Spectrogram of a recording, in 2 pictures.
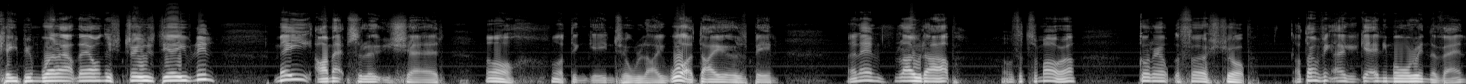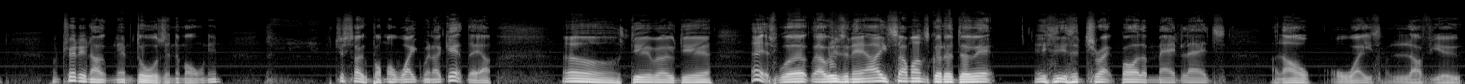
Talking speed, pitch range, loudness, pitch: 190 wpm, 100-145 Hz, -16 LUFS, 120 Hz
